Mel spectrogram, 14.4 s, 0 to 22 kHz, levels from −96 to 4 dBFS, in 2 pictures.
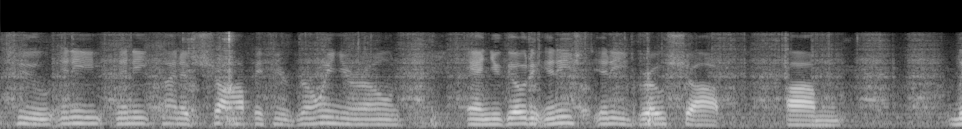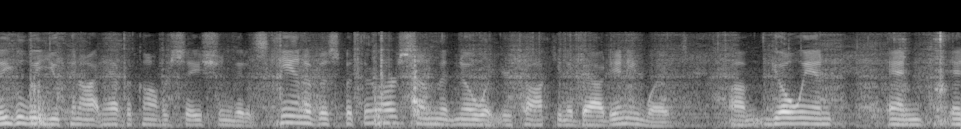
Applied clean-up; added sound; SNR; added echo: none; Sawing; 10 dB; none.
